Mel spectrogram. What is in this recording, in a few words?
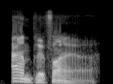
"amplifier", British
